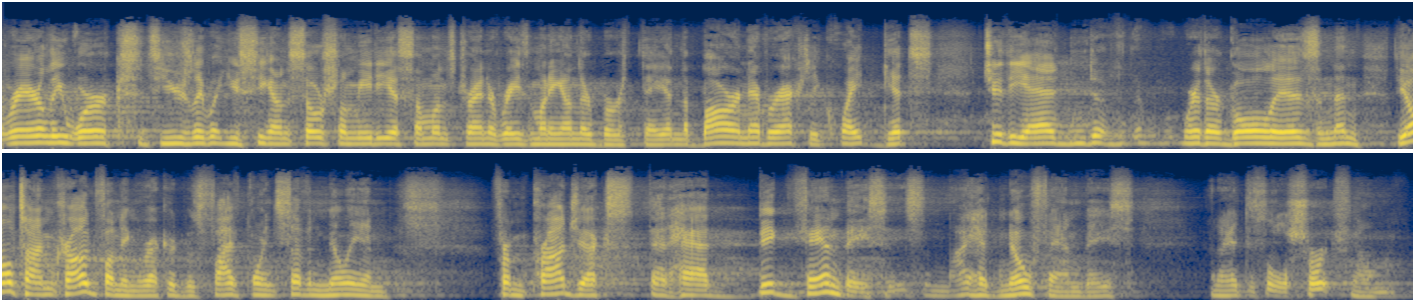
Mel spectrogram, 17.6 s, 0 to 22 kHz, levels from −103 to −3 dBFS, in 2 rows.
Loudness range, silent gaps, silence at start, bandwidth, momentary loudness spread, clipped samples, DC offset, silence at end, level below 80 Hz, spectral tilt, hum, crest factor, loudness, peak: 5 LU; none; 0 s; 13 kHz; 12 LU; under 0.1%; under 0.1%; 0.1 s; -68 dBFS; -4 dB/octave; none; 16 dB; -16 LUFS; 0 dBFS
